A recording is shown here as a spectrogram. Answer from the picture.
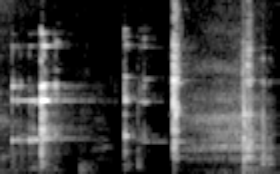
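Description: Glasses and dishes clink together as they are handled, four bright irregular knocks over a quiet background, with no voices.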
